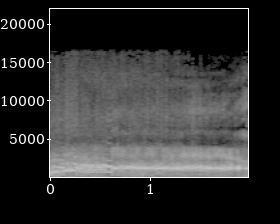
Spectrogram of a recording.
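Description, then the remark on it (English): A man throws his arms up and lets out a loud, sustained, strained scream of rage that holds steady for about two seconds, with no other talk around it. “And I've still got my readers there on the tip of my nose, but you can just see I throw my arms up and I just scream out in rage.”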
